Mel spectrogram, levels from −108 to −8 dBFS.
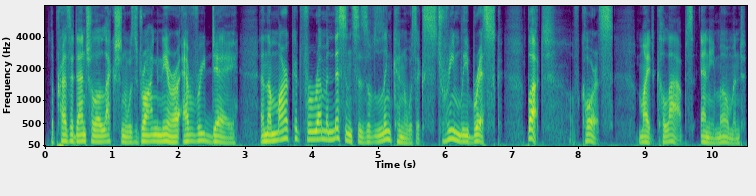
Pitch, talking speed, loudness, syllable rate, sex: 125 Hz, 140 wpm, -22 LUFS, 5.4 syllables/s, male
